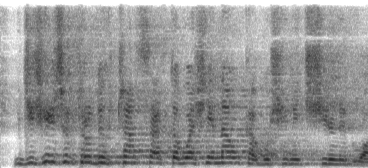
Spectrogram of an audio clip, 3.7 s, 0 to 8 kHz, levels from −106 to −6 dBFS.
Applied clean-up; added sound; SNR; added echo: none; none; none; reverberation time 2.3 s.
